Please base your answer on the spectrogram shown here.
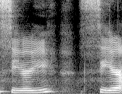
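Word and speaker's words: Cere: you have mom friend Seer. I called her Siri for the first half of the game until I found out that her name was Seer. Nobody pronounced it, so I didn't know.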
